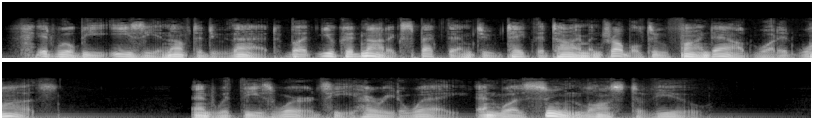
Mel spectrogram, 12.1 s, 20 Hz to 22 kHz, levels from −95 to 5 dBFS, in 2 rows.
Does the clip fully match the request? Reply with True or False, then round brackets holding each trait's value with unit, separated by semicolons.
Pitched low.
True (90 Hz)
